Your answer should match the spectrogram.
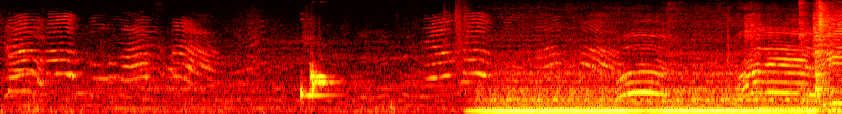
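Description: Children's voices calling and shouting in the background, with a single sharp knock a little over two seconds in. From about halfway through, a loud, steady low hum takes over.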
